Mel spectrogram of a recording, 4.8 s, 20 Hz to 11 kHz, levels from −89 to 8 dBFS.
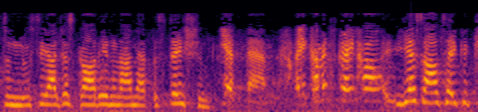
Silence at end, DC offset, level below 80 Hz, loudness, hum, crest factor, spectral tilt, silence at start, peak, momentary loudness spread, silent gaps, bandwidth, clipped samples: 0 s; under 0.1%; -44 dBFS; -16 LUFS; none; 16 dB; -5 dB/octave; 0 s; 0 dBFS; 9 LU; none; 7.6 kHz; under 0.1%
